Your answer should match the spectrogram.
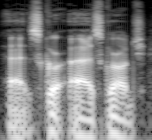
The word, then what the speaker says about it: Scrooge: You play as the lead character, Scroogey.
